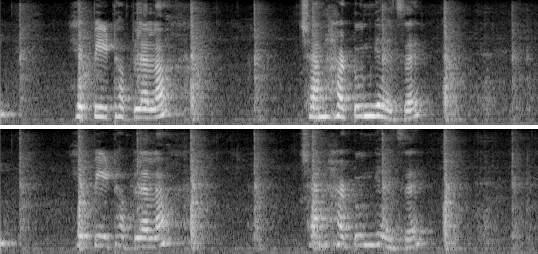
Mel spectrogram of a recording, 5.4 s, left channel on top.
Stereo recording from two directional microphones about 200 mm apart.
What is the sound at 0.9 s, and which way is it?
Speech, 55° left (ahead or behind).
